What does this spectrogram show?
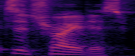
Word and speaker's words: detritus: pronunciations, detritus and detritus. One Oh. is Latin, and one is right. It is detritus.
